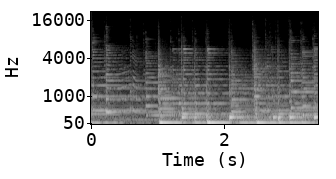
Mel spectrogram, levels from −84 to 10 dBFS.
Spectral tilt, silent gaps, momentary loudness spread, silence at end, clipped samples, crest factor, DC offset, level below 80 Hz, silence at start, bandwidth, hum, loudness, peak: -8 dB/octave; none; 12 LU; 0 s; under 0.1%; 14 dB; under 0.1%; -16 dBFS; 0 s; 6.2 kHz; none; -17 LUFS; 0 dBFS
